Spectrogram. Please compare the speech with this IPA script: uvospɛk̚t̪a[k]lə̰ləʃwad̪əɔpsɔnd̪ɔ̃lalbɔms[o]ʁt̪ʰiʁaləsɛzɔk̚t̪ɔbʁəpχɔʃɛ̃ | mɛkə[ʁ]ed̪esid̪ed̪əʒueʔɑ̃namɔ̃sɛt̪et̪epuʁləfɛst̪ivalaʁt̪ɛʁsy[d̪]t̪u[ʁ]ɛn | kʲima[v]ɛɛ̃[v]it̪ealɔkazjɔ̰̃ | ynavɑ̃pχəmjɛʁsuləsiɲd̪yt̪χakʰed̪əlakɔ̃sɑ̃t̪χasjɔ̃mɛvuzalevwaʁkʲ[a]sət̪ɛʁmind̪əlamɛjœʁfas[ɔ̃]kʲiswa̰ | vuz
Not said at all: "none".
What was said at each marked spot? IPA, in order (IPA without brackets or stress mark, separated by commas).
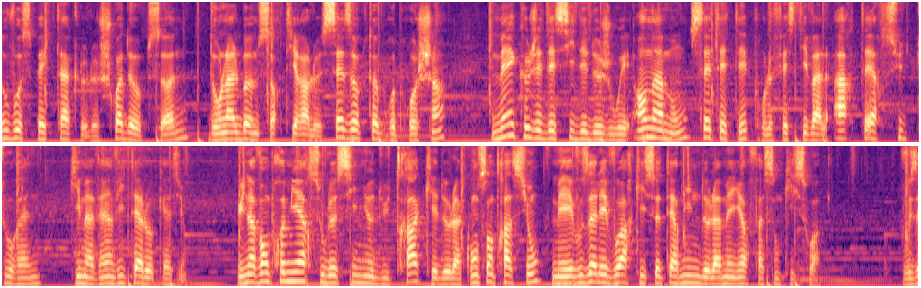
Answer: k, ɔ, ʒ, d̪, ʁ, v, v, i, ɔ̃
